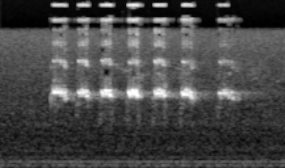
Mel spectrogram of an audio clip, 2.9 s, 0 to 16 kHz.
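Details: Woodpecker calling as it flies by, 23 June 2017 at 14:50: seven clear, ringing notes in an even series, about four per second, over a faint low hum.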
